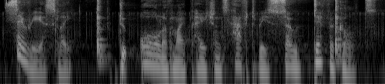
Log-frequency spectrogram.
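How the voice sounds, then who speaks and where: A man's voice: on the low side, lively intonation, moderate pace, background noise, close to an everyday voice. A man voicing a female pony medic with a snappy, exasperated, scolding manner.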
